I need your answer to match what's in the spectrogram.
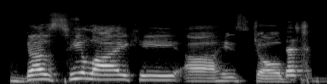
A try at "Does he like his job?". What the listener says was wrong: Very, very good.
